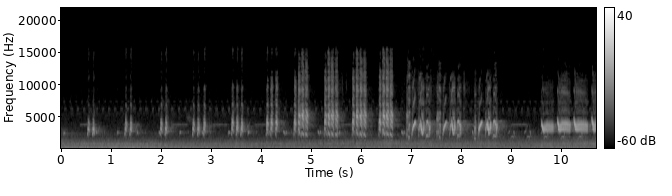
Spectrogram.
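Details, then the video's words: Mockingbird singing from a tree close by at night, shuffling through its catalog: evenly spaced buzzy notes that grow louder and harsher, then tumbling chatter and a dense, scratchy, high phrase. "Shuffling bird chirping live on location"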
